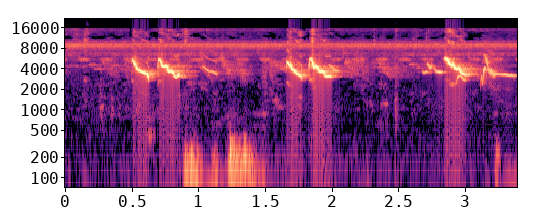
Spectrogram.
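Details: Morning song of a Lemon-bellied white-eye, three bursts of rapid, high descending chirps, each burst with two or three linked notes, accompanied by a constant thin electronic-like whine and a few soft low knocks.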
